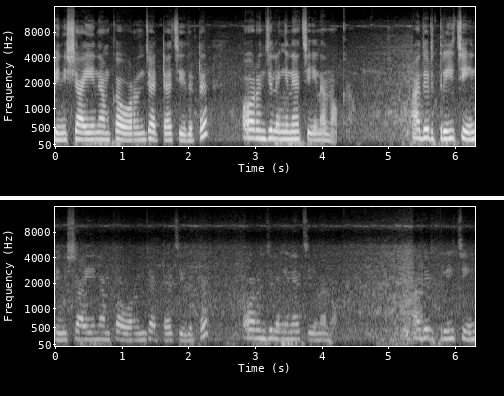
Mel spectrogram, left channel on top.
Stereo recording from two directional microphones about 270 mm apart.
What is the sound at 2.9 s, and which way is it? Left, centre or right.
Speech, left.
